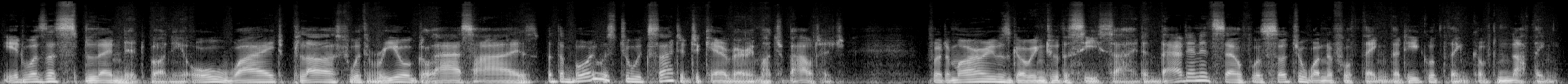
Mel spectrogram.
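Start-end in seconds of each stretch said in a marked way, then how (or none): none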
